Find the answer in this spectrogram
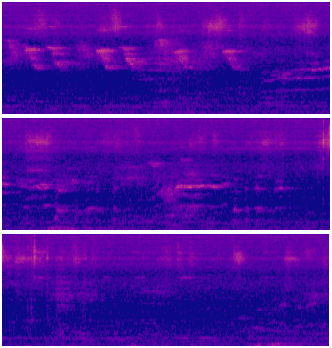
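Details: A pet talking rose-ringed parakeet chatters in faint, speech-like phrases mixed with short high chirps, over a low rumbling background hum.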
